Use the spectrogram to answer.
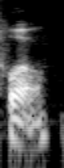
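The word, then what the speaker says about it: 火: It's a character for fire. It's pronounced huo.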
